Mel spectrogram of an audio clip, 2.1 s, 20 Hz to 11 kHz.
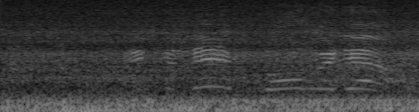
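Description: Yamaha TW200's air-cooled single-cylinder engine running at low speed as the bike rolls slowly, a steady low rumble, with a man's voice faint in the background.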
